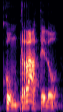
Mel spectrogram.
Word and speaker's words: compratelo: Oppure comprate, ora vogliamo dire comprate quella cosa, una cosa maschile, compratelo. Compratelo. L'accento non si sposta, rimane sempre su comprate.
